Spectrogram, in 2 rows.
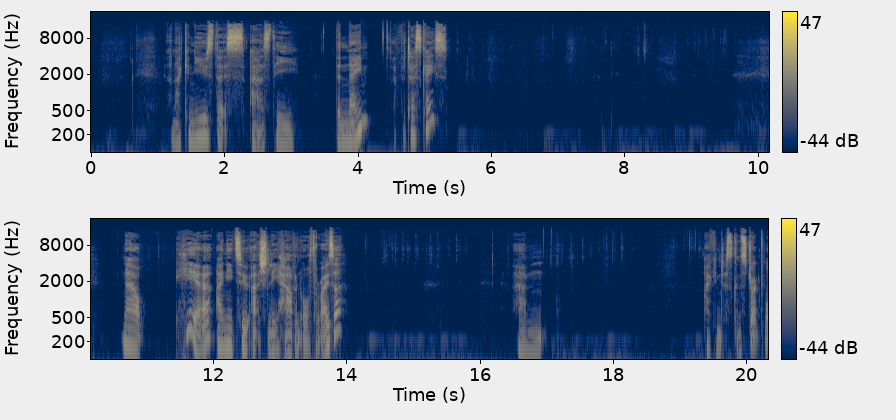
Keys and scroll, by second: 4.0 super+c, 5.6 super+v, 19.3 Tab.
